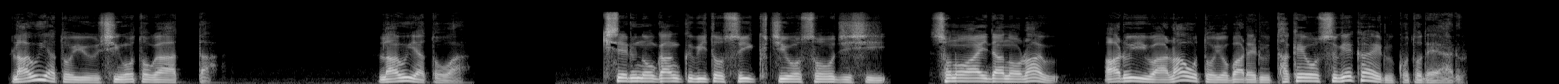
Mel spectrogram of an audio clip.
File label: male voice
